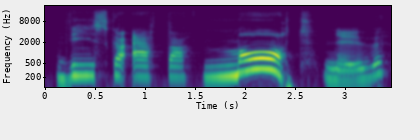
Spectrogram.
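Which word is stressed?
mat. The stress is on the word mat. We will eat real food, not sweets or snacks. "betyder vi ska inte äta godis eller snacks utan riktig mat"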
